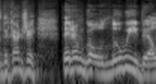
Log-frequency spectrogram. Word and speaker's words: Louisville: Louisville, they pronounce it Louisville, and it's all kind of slurred together.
